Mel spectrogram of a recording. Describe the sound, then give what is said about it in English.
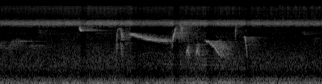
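Birdsong on Cave Mountain Road in Newton County in early fall: short, high whistles and descending chirps in quick irregular bursts, over a steady high-pitched insect drone and a low rumble; no voices. “As I got up on the mountain in the first fall days, I heard lots of songs.”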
